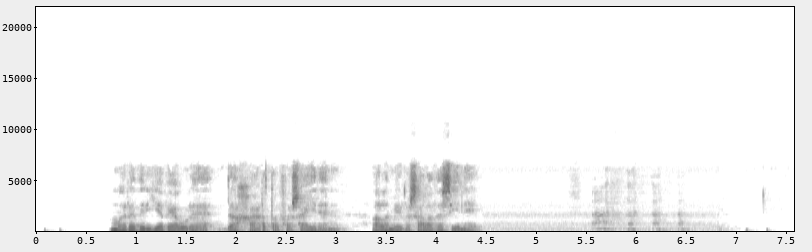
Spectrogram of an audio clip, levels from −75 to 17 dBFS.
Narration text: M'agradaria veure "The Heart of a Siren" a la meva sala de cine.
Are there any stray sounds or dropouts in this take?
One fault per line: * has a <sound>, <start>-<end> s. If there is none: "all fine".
* has a laugh, 5.3-6.6 s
